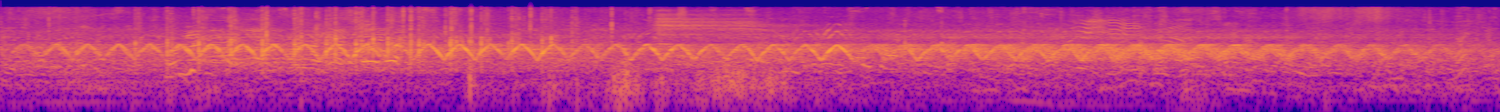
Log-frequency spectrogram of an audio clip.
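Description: Emergency vehicle siren sounding a fast yelp, its pitch sweeping up and down about three times a second.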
